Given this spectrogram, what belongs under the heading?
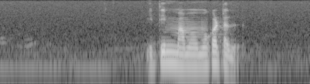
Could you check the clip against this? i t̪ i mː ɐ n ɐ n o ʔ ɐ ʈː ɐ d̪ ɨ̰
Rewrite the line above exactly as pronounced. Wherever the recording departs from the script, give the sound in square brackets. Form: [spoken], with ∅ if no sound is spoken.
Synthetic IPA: i t̪ i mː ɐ [m] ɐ [m] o [k] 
